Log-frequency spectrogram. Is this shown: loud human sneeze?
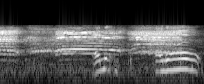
no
